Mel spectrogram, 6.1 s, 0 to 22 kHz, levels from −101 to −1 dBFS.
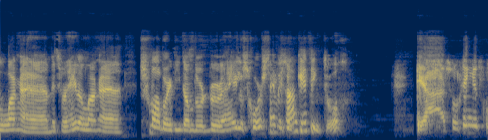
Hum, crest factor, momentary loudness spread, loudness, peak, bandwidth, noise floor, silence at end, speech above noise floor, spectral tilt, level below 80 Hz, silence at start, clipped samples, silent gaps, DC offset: none; 22 dB; 10 LU; -22 LUFS; -2 dBFS; 8.8 kHz; -79 dBFS; 0 s; 55 dB; -1.5 dB/octave; under -90 dBFS; 0 s; under 0.1%; none; under 0.1%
